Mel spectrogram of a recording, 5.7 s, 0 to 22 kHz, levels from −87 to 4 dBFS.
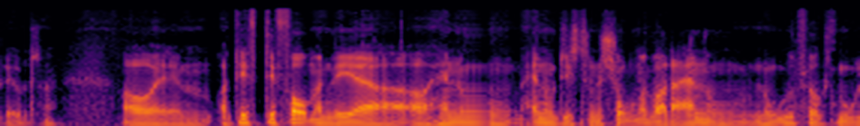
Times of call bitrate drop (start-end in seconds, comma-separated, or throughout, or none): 3.78-4.94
